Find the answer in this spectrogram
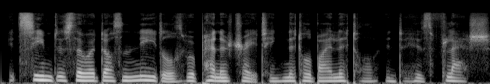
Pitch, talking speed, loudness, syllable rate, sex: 160 Hz, 185 wpm, -20 LUFS, 5.3 syllables/s, female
